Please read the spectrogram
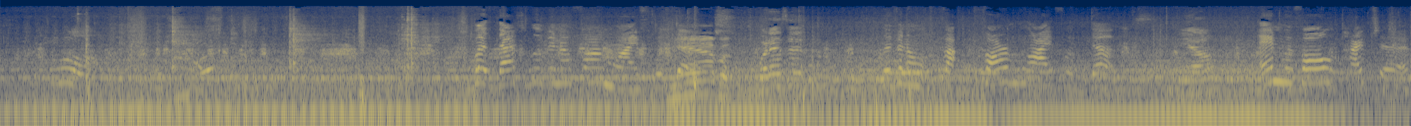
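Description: Polaris Ranger side-by-side's engine running with a steady low drone that gets louder about seven seconds in. Short pitched calls or voices come and go over it.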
